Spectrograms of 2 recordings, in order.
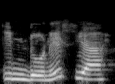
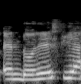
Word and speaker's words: Indonesia: Kayak kalau kita bilang Indonesia ya kita sebutnya Indonesia, jangan ada yang sebut i-nya jadi e gitu, Indonesia gitu, atau sia-nya jadi sya gitu.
